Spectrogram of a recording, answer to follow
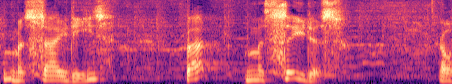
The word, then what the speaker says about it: Mercedes: that as written here as pronounced by a German speaker in fact that was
